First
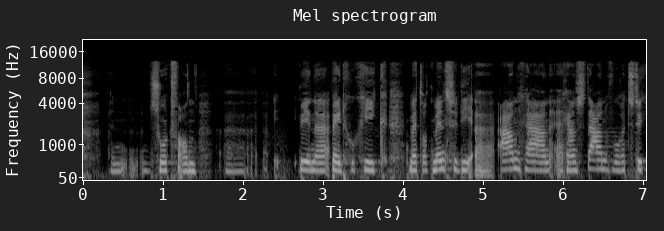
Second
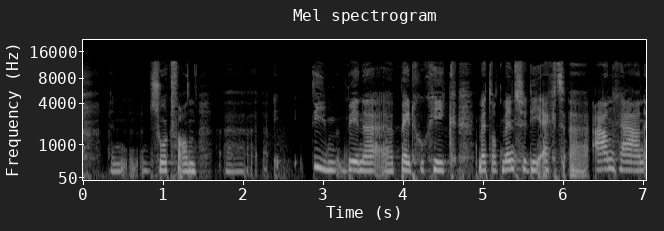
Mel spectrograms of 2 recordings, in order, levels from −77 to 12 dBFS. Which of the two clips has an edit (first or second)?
first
